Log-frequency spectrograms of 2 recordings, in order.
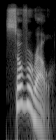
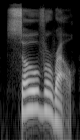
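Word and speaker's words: սովորել: All right, now for a verb that is especially relevant for us right now, sovarel, which means to study. Check out that pronunciation, sovarel.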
